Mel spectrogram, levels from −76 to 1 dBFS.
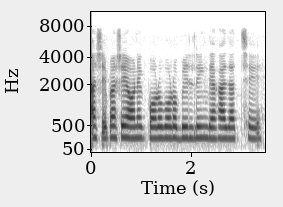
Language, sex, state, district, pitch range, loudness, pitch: Bengali, female, West Bengal, Cooch Behar, 225-235 Hz, -21 LUFS, 235 Hz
